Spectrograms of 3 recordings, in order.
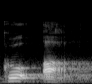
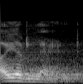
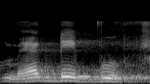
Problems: none marked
